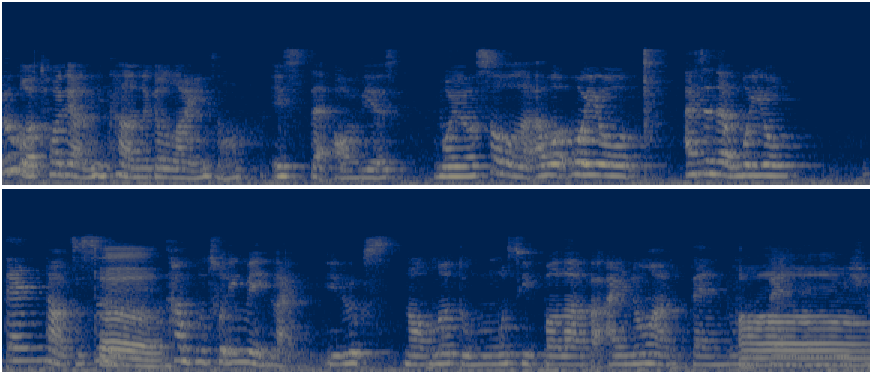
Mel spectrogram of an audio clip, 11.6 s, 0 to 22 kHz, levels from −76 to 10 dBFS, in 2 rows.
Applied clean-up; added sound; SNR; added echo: none; none; none; none.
